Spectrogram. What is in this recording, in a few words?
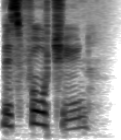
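"misfortune", British English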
